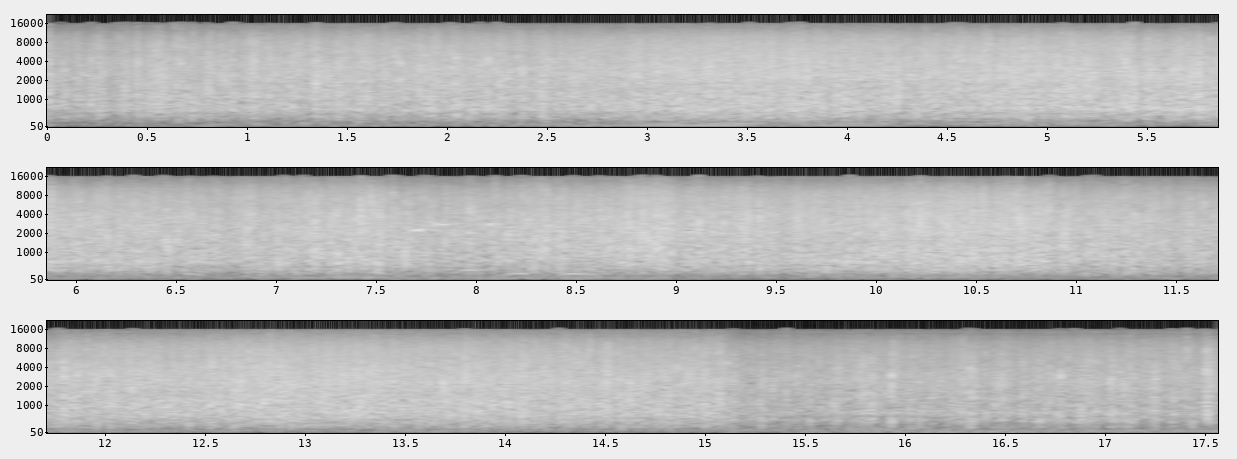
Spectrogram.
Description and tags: This is some rain falling on my tent when I was staying at Ponsonby Backpackers in Aukland, New Zealand. It was recorded with my little video camera. There was some in camera editing done which may or may not be obvious.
